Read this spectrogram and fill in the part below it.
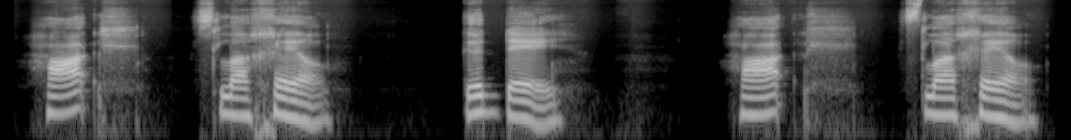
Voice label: good day, Lushootseed; Conversational Lushootseed: Lessons 1-5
